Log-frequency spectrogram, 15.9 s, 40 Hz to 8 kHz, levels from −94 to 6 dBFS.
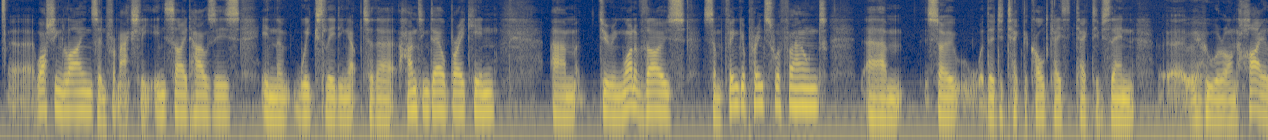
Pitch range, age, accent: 95-120 Hz, 40-59, British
